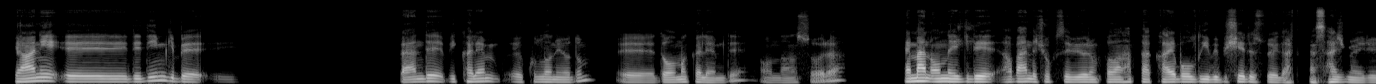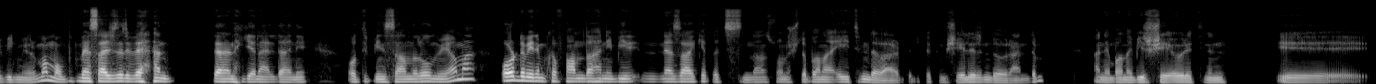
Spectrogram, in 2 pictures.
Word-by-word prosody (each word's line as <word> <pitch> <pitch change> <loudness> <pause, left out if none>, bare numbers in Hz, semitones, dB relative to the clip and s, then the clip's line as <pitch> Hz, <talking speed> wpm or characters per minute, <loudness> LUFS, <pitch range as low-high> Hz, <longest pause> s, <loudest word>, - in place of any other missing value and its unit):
Yani, 140 +5 +4
eee, 130 -1 0
dediğim 170 +8 -1
gibi, 130 -7 -3
iii 115 -1 -26 1.6
ben 115 +3 -1
de 140 -3 0
bir 130 - -7
kalem, 135 +1 -2
eee, 115 -2 -7
kullanıyordum. 120 - -5 0.2
Eee, 100 -2 -5
dolma 110 +2 -1
kalemdi, 105 - -6
ondan 100 -1 -13
sonra. 190 - -9 0.6
Hemen 150 +2 +6
onunla 135 +1 +4
ilgili, 130 -1 +3
"Ha, 120 +2 -8
ben 130 0 +2
de 125 - +1
çok 120 0 -9
seviyorum," 115 -1 0
falan, 115 -1 -1
hatta 120 0 -4
kayboldu 120 +1 0
gibi 115 -2 +1
bir 115 - -10
şey 125 +1 +1
de 120 - 0
söyledi 105 -2 -4
artık 95 - -11
mesaj 115 +2 -1
mı 110 - -3
veriyor 100 0 -6
bilmiyorum 110 - -2
ama 140 -11 +2
bu 150 - -9
mesajları 145 -1 +6
veren 140 0 +4 0.4
veren 130 -2 +6
genelde, 120 -2 -1
hani, 115 0 -2 0.4
o 125 -1 -2
tip 130 -1 -14
insanlar 120 +1 +1
olmuyor 135 0 +2
ama 245 +4 +2 0.2
orada 185 +1 +10
benim 160 -3 +6
kafamda, 140 0 +1
hani, 135 -1 0
bir 130 0 -1 0.2
nezaket 130 0 0
açısından 110 0 -7
sonuçta 110 0 -9
bana 115 -1 -2
eğitim 115 +1 -3
de 105 - +1
verdi. 85 -2 -4
Birtakım 100 -2 -16
şeylerini 105 +1 -1
de 100 - -3
öğrendim. 90 - -6 0.5
Hani, 105 -2 -5
bana 105 0 -2
bir 110 - +2
şey 100 +1 0
öğretenin, 105 +1 -2 0.5
eee, 100 -1 -5
120 Hz, 155 wpm, -22 LUFS, 110-135 Hz, 1.6 s, orada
